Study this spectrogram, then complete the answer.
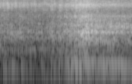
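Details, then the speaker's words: Hero Super Splendor engine just reassembled with timing set and oil filled, after crank noise: short rev from idle climbing cleanly and smoothly; earlier crank knocking now completely gone. "और अब देखिए दोस्तों, वो जो इसमें किरण किरण की आवाज़ आ रही थी, अब इसमें बिल्कुल भी आवाज़ नहीं है।"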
